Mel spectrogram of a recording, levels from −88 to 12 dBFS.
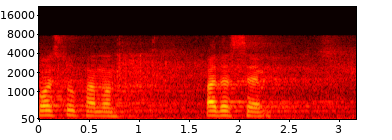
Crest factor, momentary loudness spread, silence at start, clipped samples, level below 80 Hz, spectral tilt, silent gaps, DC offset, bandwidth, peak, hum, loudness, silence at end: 22 dB; 17 LU; 0 s; under 0.1%; -56 dBFS; -5 dB/octave; none; under 0.1%; 8 kHz; -8 dBFS; none; -29 LUFS; 0 s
